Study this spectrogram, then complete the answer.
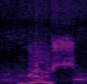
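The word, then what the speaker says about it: Gwosdz: them some character though gwos DZ is the spelling for the pronounced Goose oh his nickname is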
